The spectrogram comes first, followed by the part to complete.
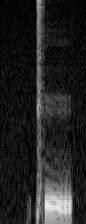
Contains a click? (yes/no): yes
